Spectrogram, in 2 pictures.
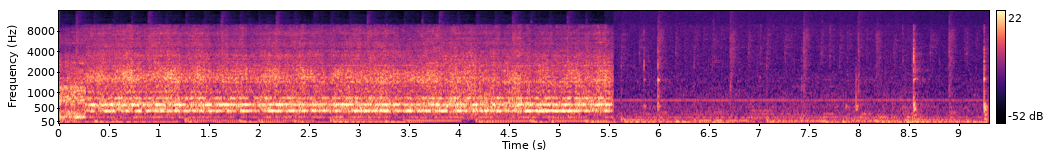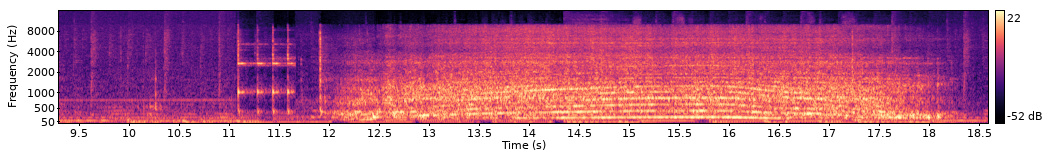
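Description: A countertop blender mixes vegan clafoutis batter with flour, almond powder and starch, running loud and steady, dropping to a lower whir midway, then surging back up with a rising motor pitch.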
